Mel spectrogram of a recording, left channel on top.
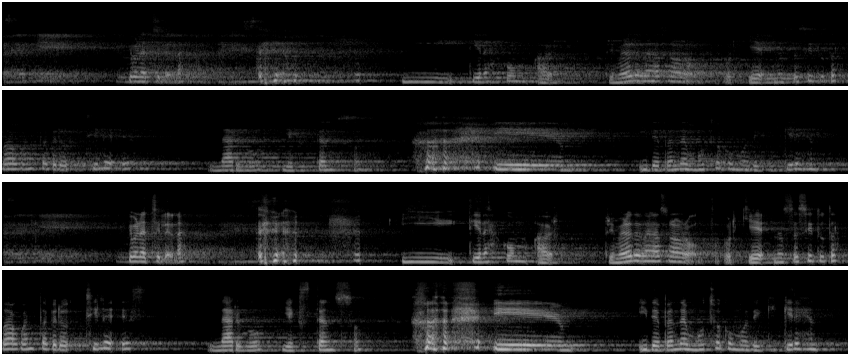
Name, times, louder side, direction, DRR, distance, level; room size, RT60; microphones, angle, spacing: voice 1, 0.0-2.6 3.1-3.8 13.2-13.7, left 1 dB, 50° left, -7 dB, 1.9 m, -49 dB
voice 2, 1.3-1.8 2.6-3.0 3.3-3.4 4.0-5.6 6.0-9.8 10.5-12.1 12.6-14.2 14.8-16.6, right 6 dB, 65° right, 12 dB, 0.3 m, -32 dB
10.5 x 7.6 x 3.7 m, 2.9 s
head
